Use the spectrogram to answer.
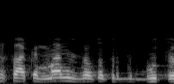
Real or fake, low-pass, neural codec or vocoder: fake; 3.6 kHz; codec, 44.1 kHz, 3.4 kbps, Pupu-Codec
